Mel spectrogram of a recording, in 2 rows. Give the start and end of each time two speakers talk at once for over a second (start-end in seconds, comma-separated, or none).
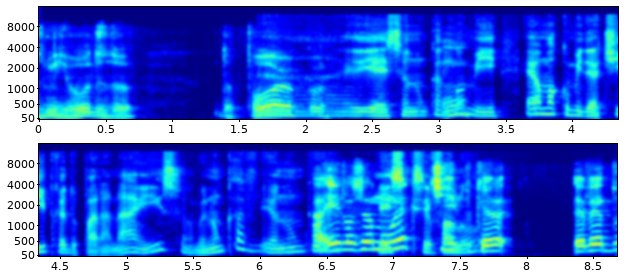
6.4-7.7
